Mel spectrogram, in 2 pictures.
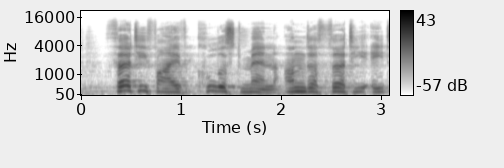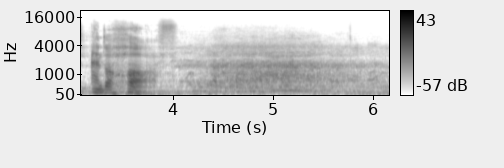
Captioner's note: laughter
